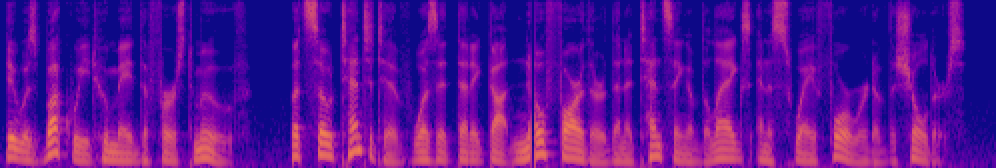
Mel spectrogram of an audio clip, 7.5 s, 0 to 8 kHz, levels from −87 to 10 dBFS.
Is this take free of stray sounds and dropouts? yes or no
no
